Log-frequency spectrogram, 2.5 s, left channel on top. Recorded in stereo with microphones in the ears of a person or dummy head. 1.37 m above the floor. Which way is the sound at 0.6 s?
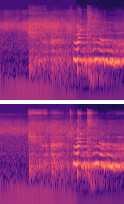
Centre (ahead or behind).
